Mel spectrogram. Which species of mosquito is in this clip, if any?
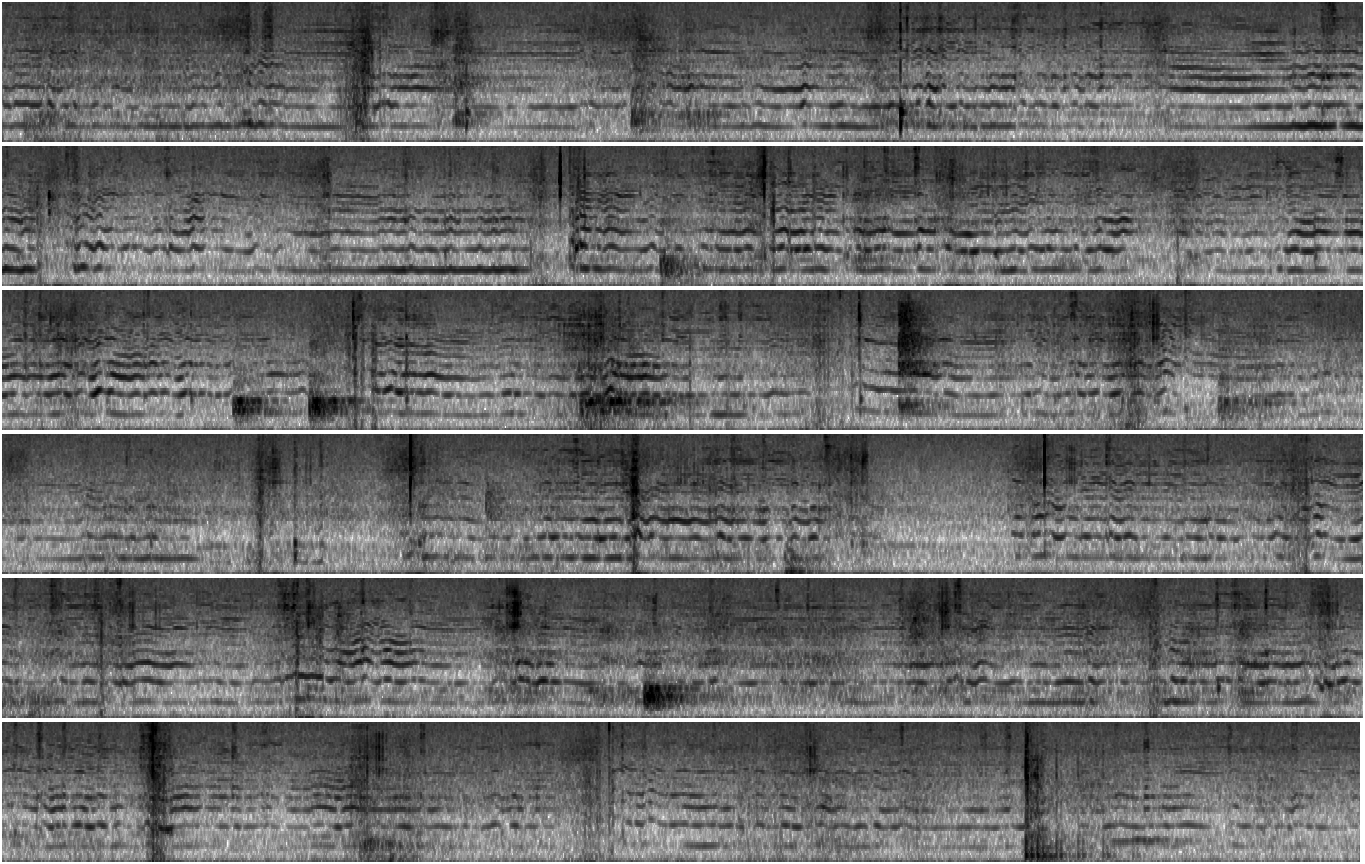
Anopheles arabiensis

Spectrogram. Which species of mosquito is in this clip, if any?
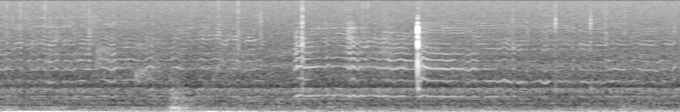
Anopheles arabiensis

